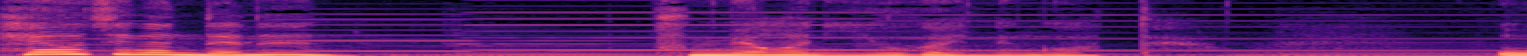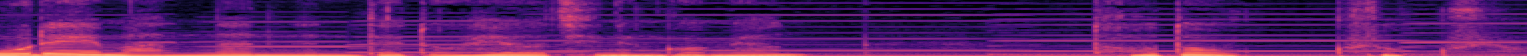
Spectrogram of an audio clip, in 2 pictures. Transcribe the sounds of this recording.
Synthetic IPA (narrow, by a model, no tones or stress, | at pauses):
he̞ʌd͡ʑinɯnde̞nɯn | pummjʌŋɦanijuɡainːɯnɡʌk͈atʰe̥jo | oɾe̞manːanːɯnde̞doɦe̞ʌd͡ʑinɯnɡʌmjʌn | tʌdo | kɯɾʌkʰujo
